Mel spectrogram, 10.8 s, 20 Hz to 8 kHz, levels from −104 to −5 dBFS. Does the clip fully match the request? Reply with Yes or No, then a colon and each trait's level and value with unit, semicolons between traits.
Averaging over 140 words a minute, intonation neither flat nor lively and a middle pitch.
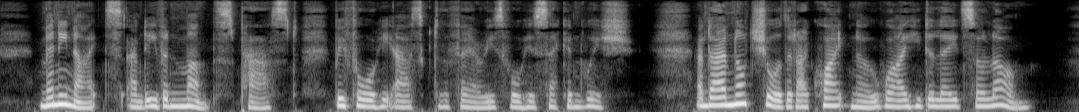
Yes: average, 160 wpm; average, 3.2 semitones; medium, 170 Hz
